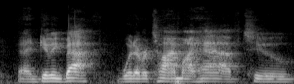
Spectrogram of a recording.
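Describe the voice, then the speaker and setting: Noticeable background noise sits under a man's medium-pitched voice, delivered in a monotone with flat intonation. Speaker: film assistant director. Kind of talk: panel discussion.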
